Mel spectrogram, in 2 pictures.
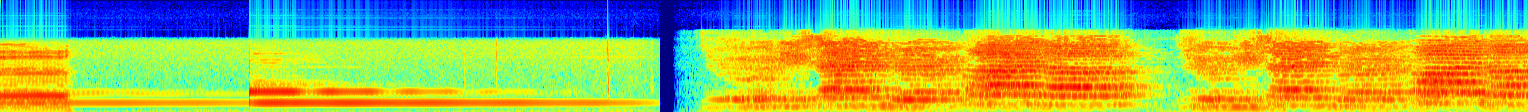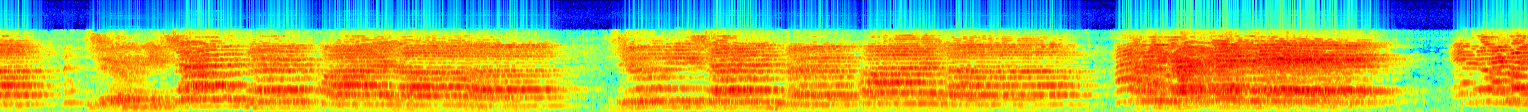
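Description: A small hanging gong is struck twice, about two seconds apart, each time ringing with a steady tone that fades away. Then a group of adult voices sings together in chorus, phrase after phrase.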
